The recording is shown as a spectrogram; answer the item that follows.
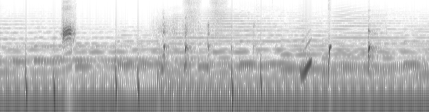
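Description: A duck in the Stardew Valley farming game quacks a few times among soft popping, dripping game sound effects, all light and brief over a continuous hum of background music.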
